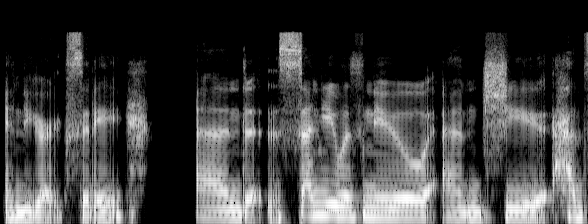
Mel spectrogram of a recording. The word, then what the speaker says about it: Ssanyu: And Ssanyu was new, and she had said to me,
